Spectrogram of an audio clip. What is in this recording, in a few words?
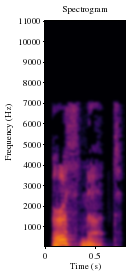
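"earthnut", British English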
